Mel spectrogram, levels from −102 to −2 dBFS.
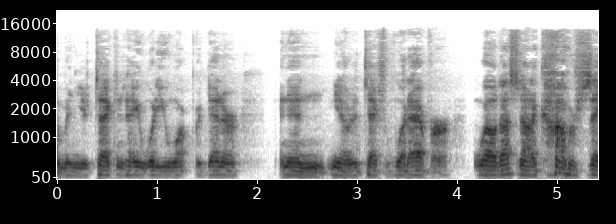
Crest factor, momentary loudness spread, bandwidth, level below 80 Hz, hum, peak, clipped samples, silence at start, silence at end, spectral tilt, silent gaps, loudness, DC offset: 20 dB; 8 LU; 14.5 kHz; -66 dBFS; none; -4 dBFS; under 0.1%; 0 s; 0 s; -4.5 dB/octave; none; -25 LUFS; under 0.1%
